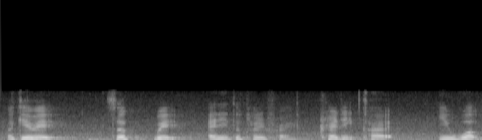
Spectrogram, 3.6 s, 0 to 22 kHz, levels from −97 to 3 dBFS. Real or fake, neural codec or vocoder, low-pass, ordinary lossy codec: real; none; none; none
